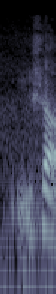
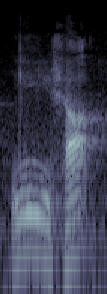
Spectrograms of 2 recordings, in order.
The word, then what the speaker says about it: ईशा: लोगों की आदत है दीर्घ ह्रस्व का ख्याल बिल्कुल बंगाल में सब बराबर है। दोनों इकार लिखने में लिखेंगे दो इकार, लेकिन उच्चारण में कोई फर्क नहीं है। तो ईशा और ईशा कोई अंतर नहीं मालूम पड़ता हमारे कान में। तो इसलिए ईशावास्यम ना, ईशा। तो हमारा कान खड़का। हमने कहा अरे भैया तो उच्चारण सुधरना पड़ेगा।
